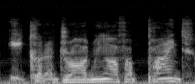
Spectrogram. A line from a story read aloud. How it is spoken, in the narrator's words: grumbled the old man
